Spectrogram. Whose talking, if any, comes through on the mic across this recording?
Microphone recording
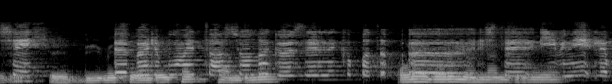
both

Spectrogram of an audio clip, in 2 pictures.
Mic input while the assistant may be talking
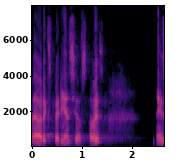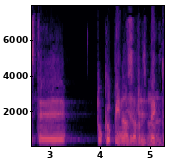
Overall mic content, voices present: both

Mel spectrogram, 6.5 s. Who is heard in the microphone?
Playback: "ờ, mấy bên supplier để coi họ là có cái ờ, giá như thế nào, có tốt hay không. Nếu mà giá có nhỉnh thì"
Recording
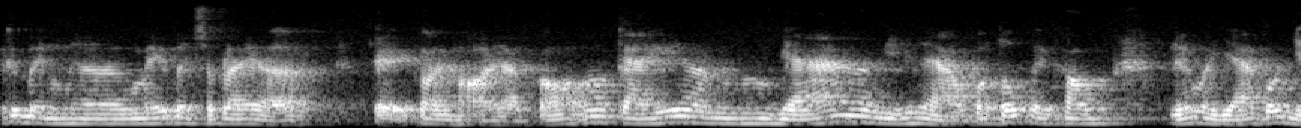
echo only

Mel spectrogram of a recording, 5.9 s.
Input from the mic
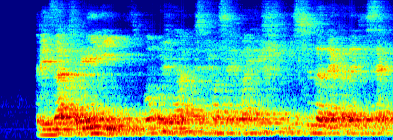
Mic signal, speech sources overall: user only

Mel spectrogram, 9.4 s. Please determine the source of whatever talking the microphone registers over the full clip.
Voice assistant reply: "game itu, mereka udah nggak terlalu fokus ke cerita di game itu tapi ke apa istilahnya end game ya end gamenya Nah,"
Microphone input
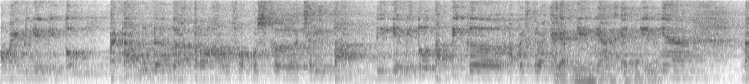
both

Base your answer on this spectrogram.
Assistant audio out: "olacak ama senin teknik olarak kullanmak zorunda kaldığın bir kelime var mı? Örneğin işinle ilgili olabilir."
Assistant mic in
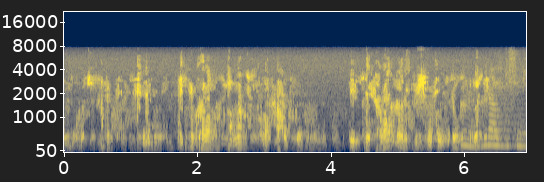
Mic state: both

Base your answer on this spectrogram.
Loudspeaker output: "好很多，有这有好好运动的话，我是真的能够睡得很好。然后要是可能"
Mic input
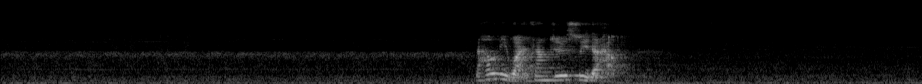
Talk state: user only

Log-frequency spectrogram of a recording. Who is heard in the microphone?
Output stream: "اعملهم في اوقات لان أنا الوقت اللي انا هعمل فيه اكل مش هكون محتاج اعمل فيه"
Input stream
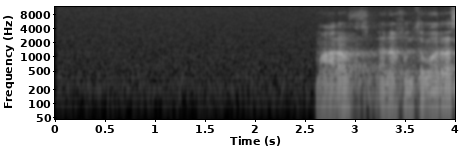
user only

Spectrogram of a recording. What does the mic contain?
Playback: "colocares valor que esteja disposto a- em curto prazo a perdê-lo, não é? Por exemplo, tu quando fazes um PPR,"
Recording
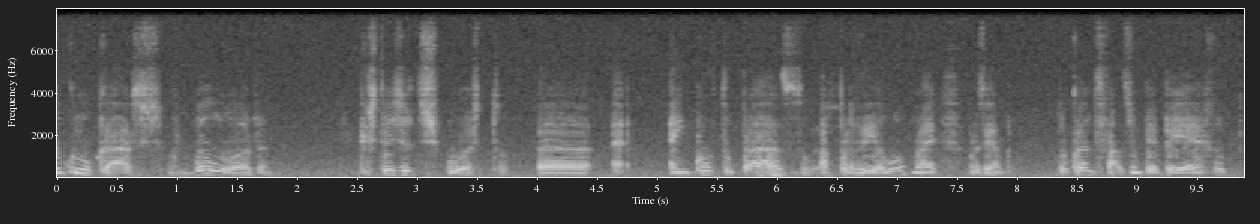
both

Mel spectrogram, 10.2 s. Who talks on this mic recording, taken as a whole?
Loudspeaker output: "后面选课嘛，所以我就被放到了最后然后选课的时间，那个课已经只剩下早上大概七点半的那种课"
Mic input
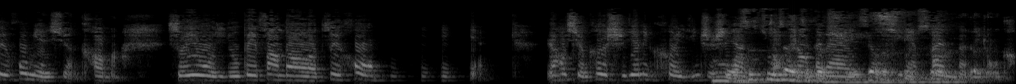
both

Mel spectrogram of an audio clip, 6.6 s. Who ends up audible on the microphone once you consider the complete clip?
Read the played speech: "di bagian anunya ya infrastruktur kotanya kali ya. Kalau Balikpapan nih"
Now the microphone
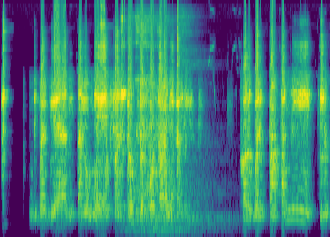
both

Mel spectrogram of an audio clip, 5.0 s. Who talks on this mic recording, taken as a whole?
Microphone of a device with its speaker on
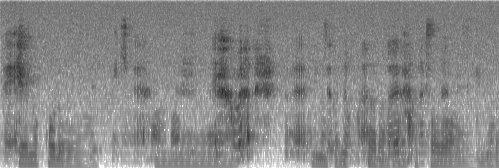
both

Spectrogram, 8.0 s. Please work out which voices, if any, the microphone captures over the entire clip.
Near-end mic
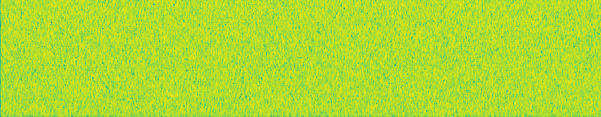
neither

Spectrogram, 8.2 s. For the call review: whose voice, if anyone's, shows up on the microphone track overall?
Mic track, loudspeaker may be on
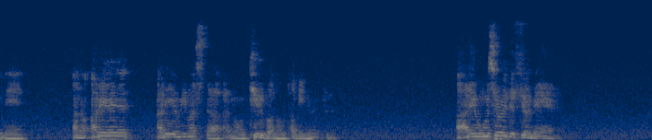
echo only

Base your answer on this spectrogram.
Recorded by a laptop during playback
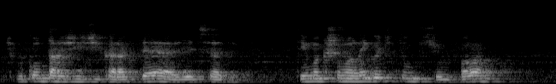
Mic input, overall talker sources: echo only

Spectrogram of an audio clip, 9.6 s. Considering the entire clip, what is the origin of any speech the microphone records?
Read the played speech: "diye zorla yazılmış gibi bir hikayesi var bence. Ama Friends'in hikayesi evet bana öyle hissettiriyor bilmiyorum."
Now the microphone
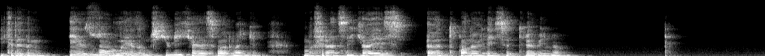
echo only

